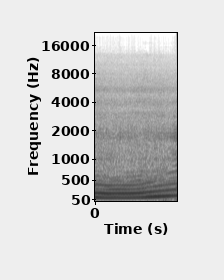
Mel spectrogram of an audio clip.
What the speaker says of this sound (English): When that engine starts, it's otherworldly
